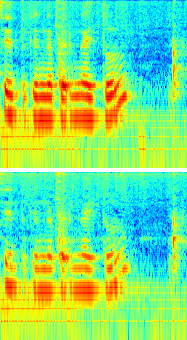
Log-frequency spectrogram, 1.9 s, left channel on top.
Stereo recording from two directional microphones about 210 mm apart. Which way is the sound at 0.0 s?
40° left (ahead or behind).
